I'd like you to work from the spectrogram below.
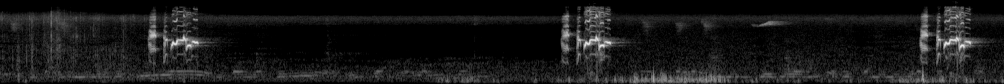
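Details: Sooty-headed bulbul (kutilang) song played as a lure to draw other birds: short bright bubbly phrases with a few quick notes then a louder burst, repeated about every four seconds; a steady high hiss underneath and faint low rustling.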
